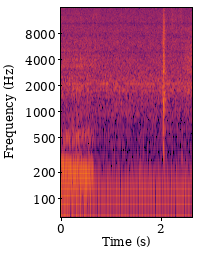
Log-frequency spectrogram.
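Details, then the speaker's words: Pet dog snoring while asleep: a brief low rumbling snore, then quiet room noise and a single click. "he's having a proper snorey do today"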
